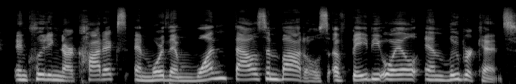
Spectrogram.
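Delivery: normal talking voice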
